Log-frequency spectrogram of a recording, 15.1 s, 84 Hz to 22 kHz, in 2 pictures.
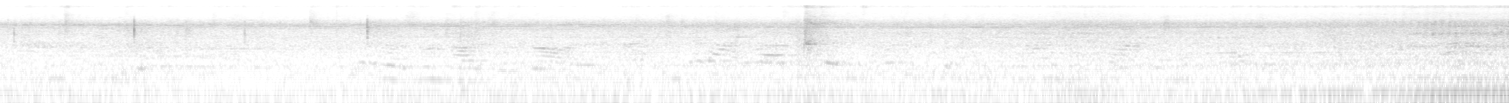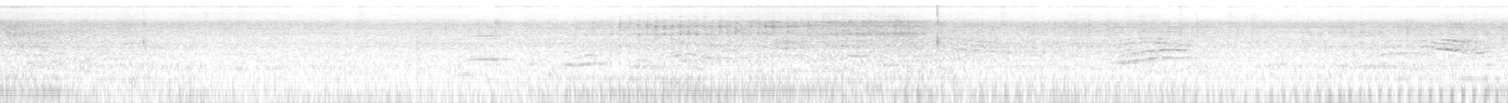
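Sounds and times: faint indistinct voices: 0:00.0 - 0:15.0.

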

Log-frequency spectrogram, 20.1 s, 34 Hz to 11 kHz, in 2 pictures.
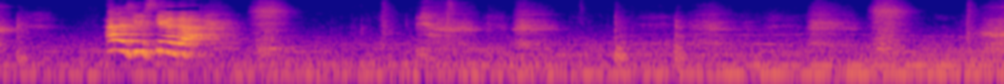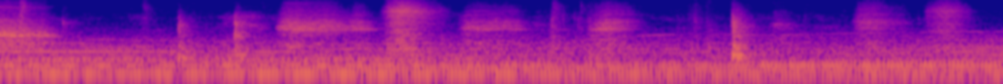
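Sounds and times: steady low hum: 0:00.0 - 0:20.0
woman breathing hard: 0:02.1 - 0:03.1, 0:04.1 - 0:11.2, 0:12.2 - 0:16.7, 0:17.6 - 0:20.0.

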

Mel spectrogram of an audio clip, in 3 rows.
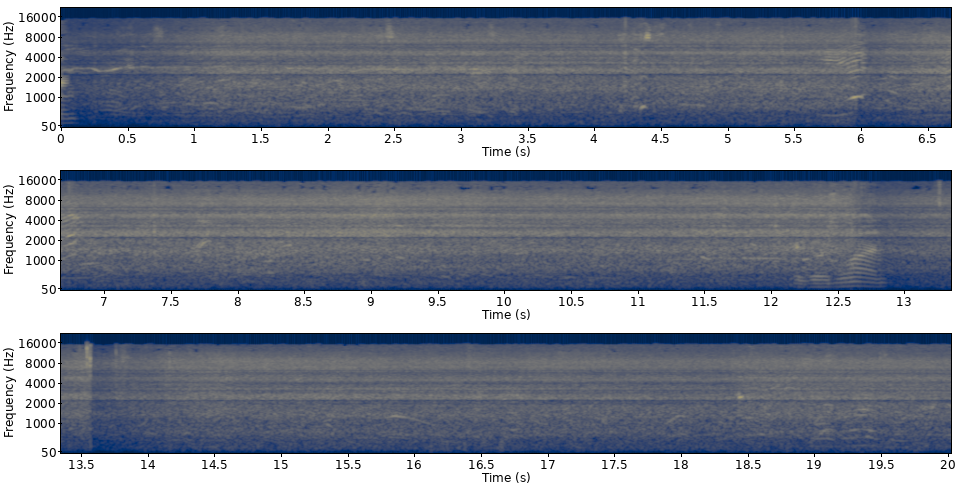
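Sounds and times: distant voices: 0:00.0 - 0:20.0
ocean surf breaking on beach: 0:00.0 - 0:20.0.

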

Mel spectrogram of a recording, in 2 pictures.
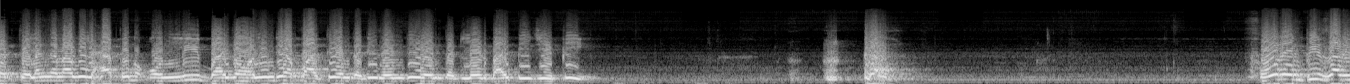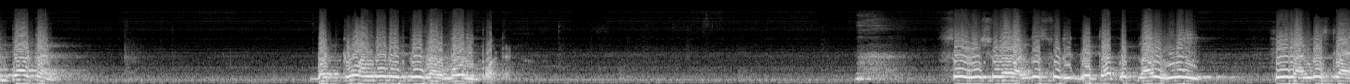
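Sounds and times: low electrical hum: 0:00.0 - 0:27.0
man coughing: 0:07.8 - 0:09.3, 0:22.0 - 0:22.7.

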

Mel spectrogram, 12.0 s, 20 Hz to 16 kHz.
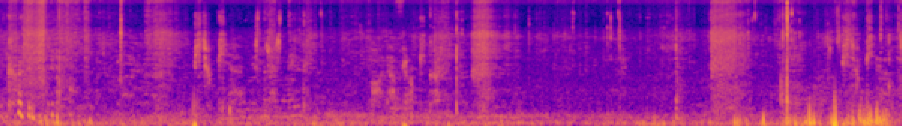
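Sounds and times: person whispering: 0:02.6 - 0:04.2, 0:04.9 - 0:06.2, 0:11.1 - 0:12.0.

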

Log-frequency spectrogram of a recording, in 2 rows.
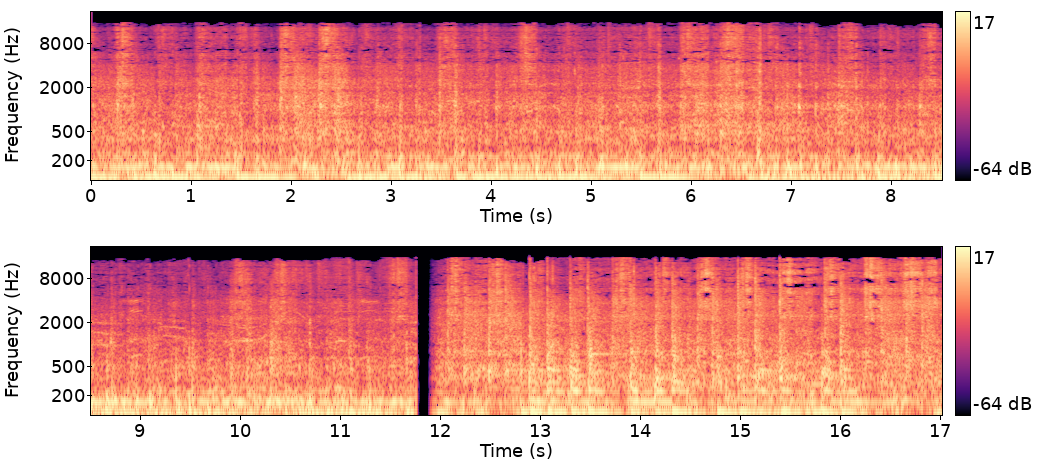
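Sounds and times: crowd voices: 0:00.0 - 0:17.0
large drums beaten: 0:00.0 - 0:17.0.

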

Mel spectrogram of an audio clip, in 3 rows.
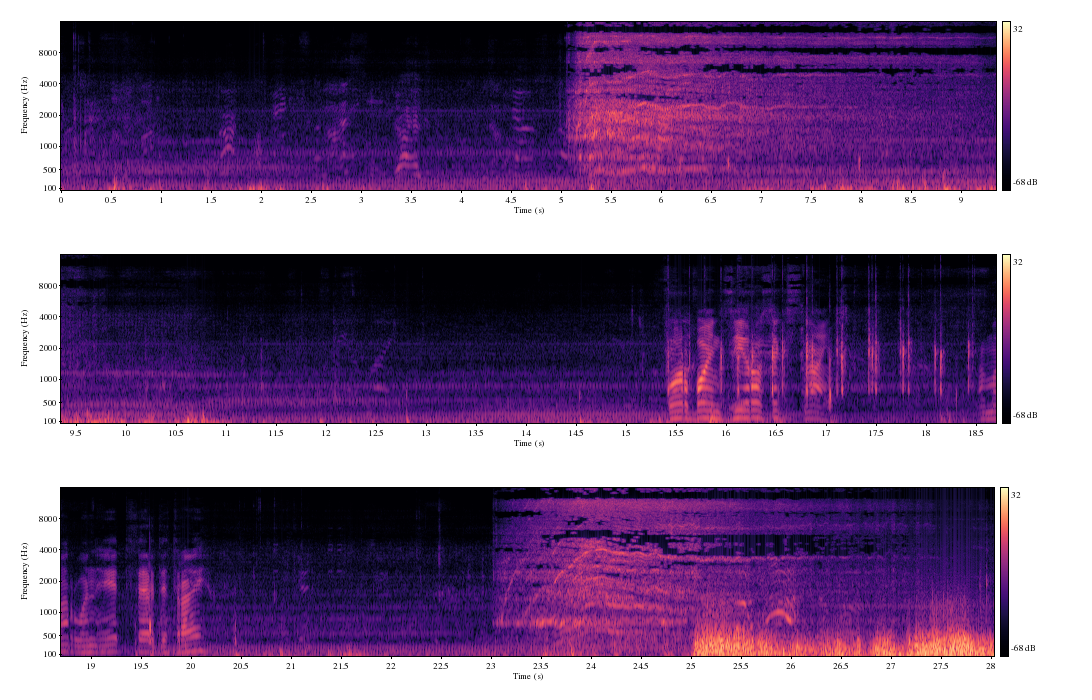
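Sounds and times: rc car motor and tyre noise: 0:05.0 - 0:11.8, 0:22.7 - 0:28.0.

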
